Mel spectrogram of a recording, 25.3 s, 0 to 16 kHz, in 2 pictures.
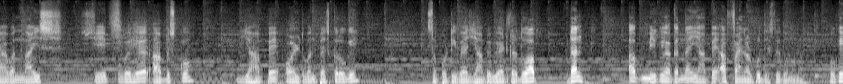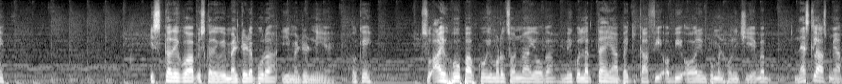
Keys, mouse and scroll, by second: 2.5 alt+middle click, 2.9 F4, 4.2 alt+1, 11.1 scroll down 1, 11.5 alt+middle click, 13.2 typing, 13.6 middle click, 14.3 middle click, 14.7-16.3 scroll down 1, 16.3 F4, 17.0 scroll up 1, 17.6 alt+middle click, 19.4-22.4 scroll up 1.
